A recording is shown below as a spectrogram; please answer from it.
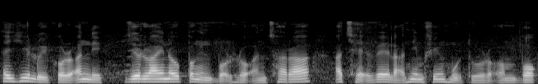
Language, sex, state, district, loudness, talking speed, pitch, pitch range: Mizo, male, Mizoram, Aizawl, -18 LUFS, 210 wpm, 115 Hz, 105-130 Hz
